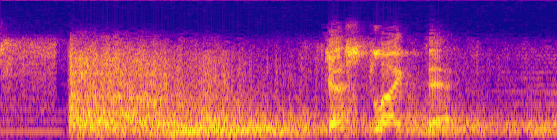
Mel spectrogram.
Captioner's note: lightning cracks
